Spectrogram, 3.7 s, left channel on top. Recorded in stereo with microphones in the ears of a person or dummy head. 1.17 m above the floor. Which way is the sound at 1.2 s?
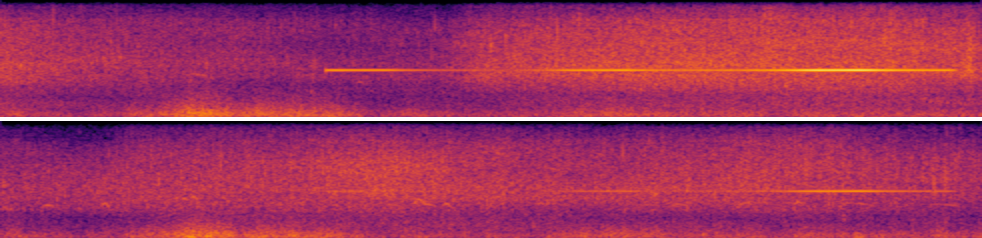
85° left.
